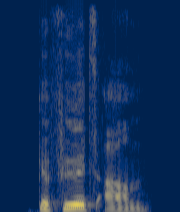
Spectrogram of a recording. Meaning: emotionless
- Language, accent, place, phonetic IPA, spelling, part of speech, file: German, Germany, Berlin, [ɡəˈfyːlsˌʔaʁm], gefühlsarm, adjective, De-gefühlsarm.ogg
